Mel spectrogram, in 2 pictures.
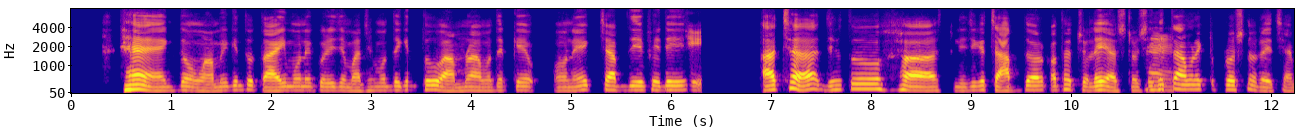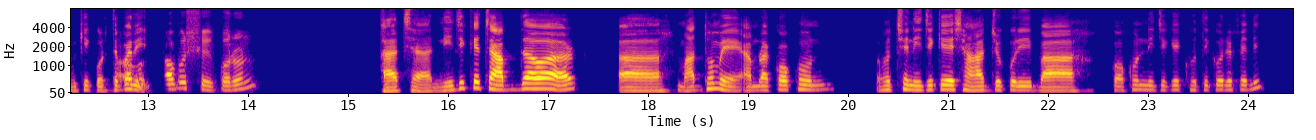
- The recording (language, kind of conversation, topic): Bengali, unstructured, নিজের ওপর চাপ দেওয়া কখন উপকার করে, আর কখন ক্ষতি করে?
- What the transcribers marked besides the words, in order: none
